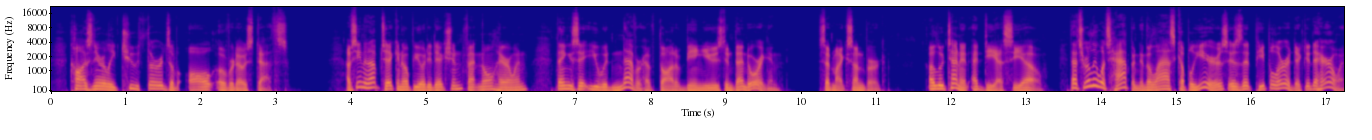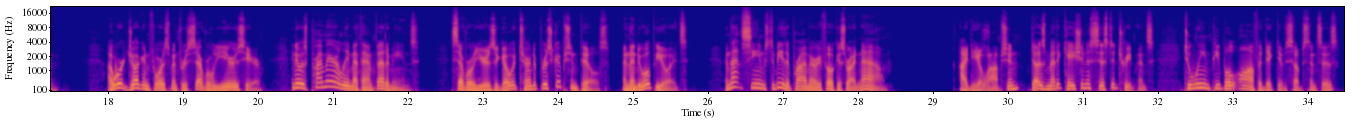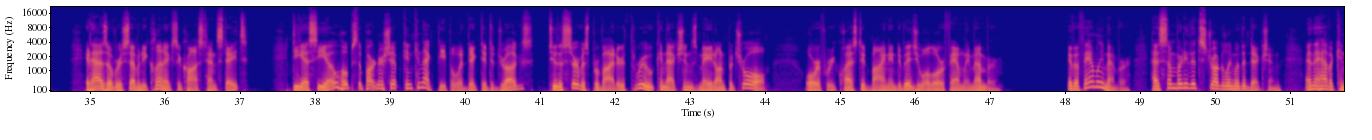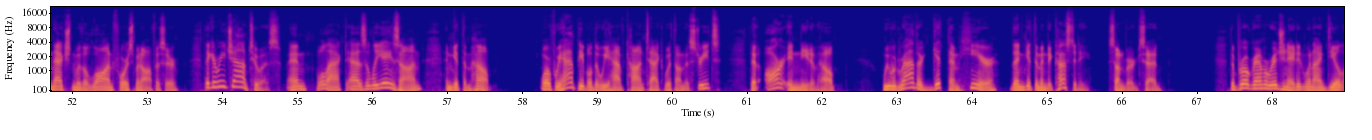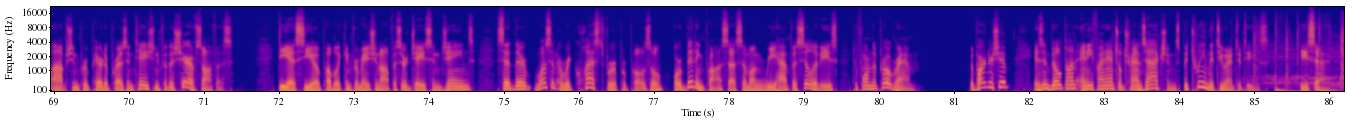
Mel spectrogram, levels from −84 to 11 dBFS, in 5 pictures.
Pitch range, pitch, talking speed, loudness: 105-150 Hz, 120 Hz, 175 wpm, -20 LUFS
